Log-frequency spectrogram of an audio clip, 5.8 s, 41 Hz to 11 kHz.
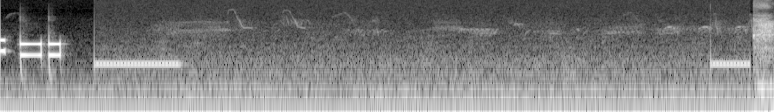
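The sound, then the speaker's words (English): Three quick touch-tone beeps sound as 911 is dialed on a telephone keypad on a desert trail. A steady tone follows, and it returns briefly near the end. Faint bird chirps sit in the quiet background. “You take the headset off and hang it around your neck as you dial 911.”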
